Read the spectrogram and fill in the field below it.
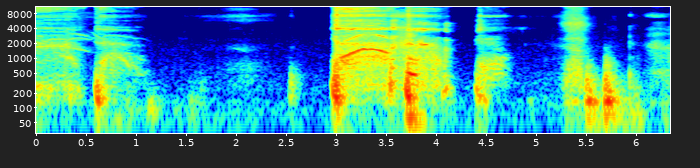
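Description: Several harsh, rough coughs in short runs from a dog, with brief pauses between bouts.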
